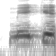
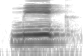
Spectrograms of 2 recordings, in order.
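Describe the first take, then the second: First: मेके said as two syllables, "me-ke"; wrong pronunciation. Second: मेक said short, with the final e silent; correct pronunciation. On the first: Teacher to students, showing the wrong reading मेके. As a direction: read मेके the wrong way, sounding the e. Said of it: "नहीं पढ़ेंगे". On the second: Teacher to students, showing the silent e in मेक. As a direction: say मेक as one syllable, "mek". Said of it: "मेके नहीं पढ़ेंगे". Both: Shown as a demonstration.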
